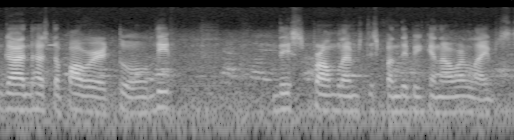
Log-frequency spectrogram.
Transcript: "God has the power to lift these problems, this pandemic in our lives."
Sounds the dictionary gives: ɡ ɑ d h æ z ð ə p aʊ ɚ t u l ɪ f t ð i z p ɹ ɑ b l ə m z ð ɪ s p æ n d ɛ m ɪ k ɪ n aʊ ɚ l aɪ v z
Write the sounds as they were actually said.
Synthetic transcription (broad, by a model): ɡ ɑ d h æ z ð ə p aʊ ɚ t u l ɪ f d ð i s p ɹ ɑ b l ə m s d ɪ s p æ n d ɛ m ɪ k ɪ n aʊ ɚ l aɪ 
